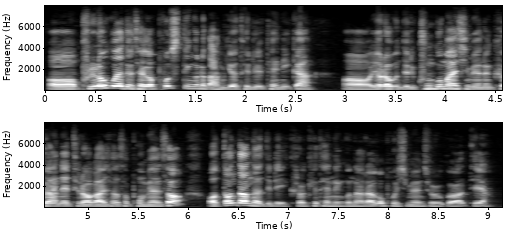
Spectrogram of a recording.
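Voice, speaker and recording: A man teaching English pronunciation in a video lesson, explaining sounds and drilling example words in a clear, punchy way. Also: mid-range voice, expressive, fast, hardly any pauses, a bit bright. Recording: dull lo-fi recording.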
